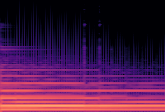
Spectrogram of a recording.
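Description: Electric guitar played through a Brunetti Magnetic Memory tube delay pedal: a chord struck just before holds and rings out over a steady low note, slowly fading.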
